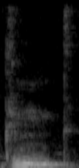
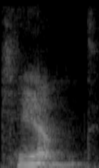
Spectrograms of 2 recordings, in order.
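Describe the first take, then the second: First: The word is fast with a reduced vowel. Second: The word is slow with a full vowel. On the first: "hablando rápido suenan como kn o como knt" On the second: "cuando hablamos lento para dar énfasis"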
